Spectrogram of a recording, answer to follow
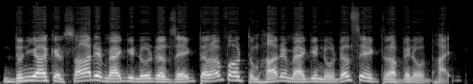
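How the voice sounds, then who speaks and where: Man doing an over-the-top happy customer, high and loud, gushing. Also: big pitch swings, measured pace, no echo, studio quality. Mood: delighted. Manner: gushing praise. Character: delighted customer, effusive and cheerful.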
